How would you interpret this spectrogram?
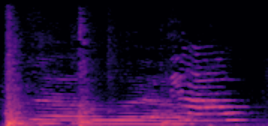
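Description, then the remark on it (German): A person mimics a cat, letting out a quick string of about four drawn-out, tonal meows in a row, fairly loud, with no other talking. “Die Katze, die läuft weg. Die sagt, miau, miau, miau, miau, miau.”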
